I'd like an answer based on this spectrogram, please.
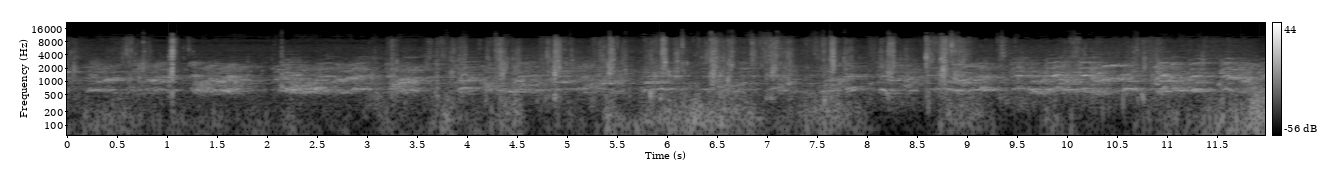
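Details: Beagles running as a pack on roe deer during a chasse au bâton. A dense, unbroken chorus of overlapping bays and yelps carries through the whole stretch, with sharp snapping and crackling noises mixed in.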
